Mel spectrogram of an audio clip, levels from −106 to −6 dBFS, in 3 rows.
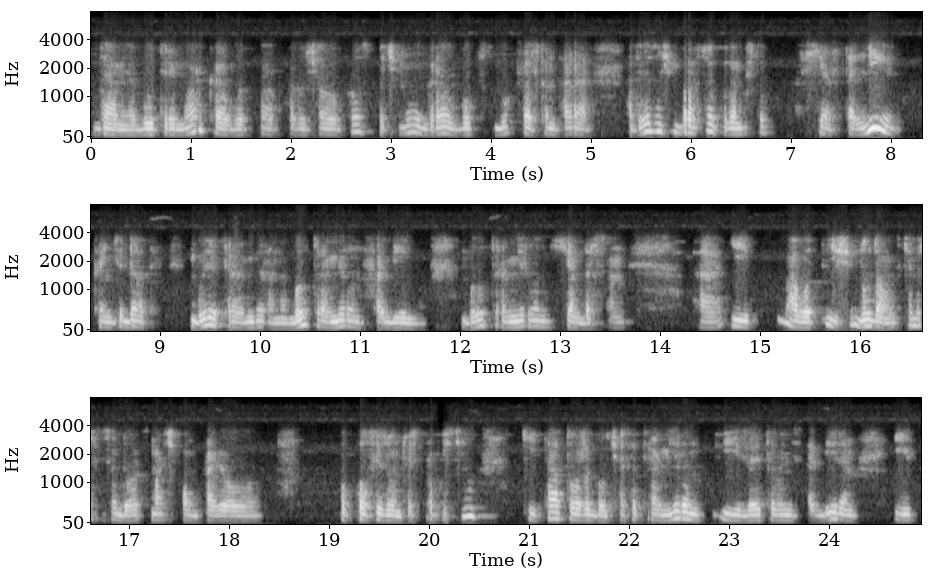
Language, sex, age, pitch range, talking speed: Russian, male, 30-49, 115-150 Hz, 135 wpm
